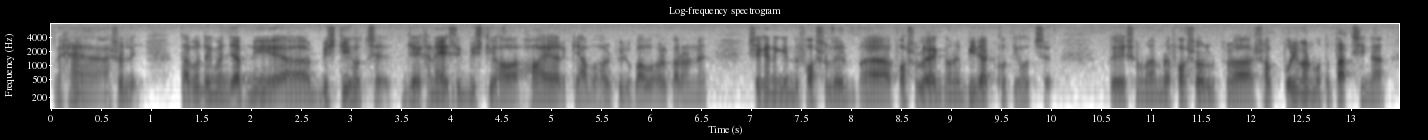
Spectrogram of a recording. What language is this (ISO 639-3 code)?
ben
